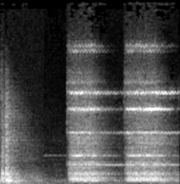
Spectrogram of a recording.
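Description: Landline telephone ringing: two rings in quick succession, starting about a second in. A short knock comes at the very start.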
